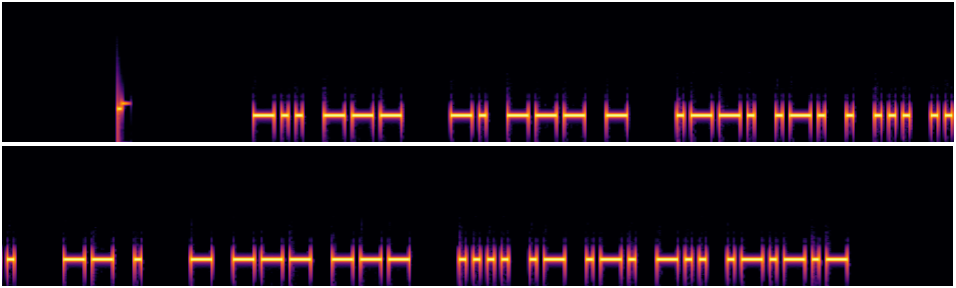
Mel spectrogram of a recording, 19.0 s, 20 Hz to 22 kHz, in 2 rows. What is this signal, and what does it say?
Morse code, heard as a keyed tone, about 17 wpm, 700 Hz. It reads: DO NOT PRESS ME TOO HARD.
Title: Sentences from Top 1000 Words - Review Part 1 - 17wpm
